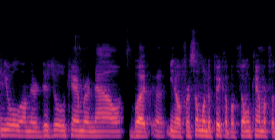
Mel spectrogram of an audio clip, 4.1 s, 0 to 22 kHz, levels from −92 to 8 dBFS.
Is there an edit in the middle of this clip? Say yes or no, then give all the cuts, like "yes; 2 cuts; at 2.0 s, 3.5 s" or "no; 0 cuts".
yes; 1 cut; at 1.9 s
